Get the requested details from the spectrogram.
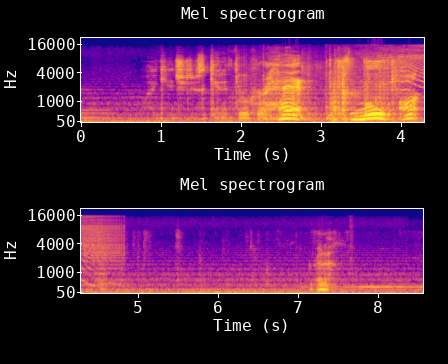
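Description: A young man speaks softly and close by.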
